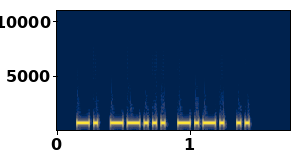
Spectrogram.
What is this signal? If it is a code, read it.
Morse code, heard as a keyed tone, about 34 wpm, 700 Hz. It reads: N7CI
